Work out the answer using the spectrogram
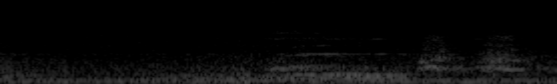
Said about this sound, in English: Yeah, and then here's the dog.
